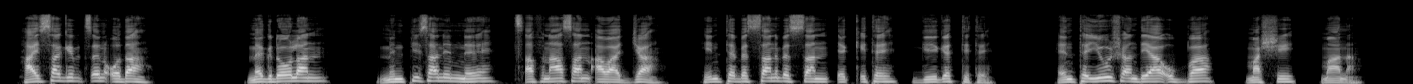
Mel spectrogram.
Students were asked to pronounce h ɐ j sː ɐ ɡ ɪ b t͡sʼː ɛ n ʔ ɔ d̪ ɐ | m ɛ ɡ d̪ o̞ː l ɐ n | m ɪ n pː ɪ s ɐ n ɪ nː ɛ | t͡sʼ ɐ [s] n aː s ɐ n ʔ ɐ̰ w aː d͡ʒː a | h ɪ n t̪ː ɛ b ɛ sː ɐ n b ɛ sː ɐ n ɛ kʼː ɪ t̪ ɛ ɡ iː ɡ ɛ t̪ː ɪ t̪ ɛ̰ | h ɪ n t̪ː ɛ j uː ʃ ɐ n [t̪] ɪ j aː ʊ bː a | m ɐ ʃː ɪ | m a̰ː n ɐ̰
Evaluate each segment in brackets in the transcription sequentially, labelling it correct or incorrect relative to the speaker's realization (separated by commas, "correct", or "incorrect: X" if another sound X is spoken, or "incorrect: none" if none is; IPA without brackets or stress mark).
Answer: incorrect: f, incorrect: d̪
